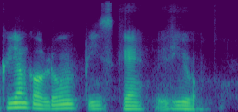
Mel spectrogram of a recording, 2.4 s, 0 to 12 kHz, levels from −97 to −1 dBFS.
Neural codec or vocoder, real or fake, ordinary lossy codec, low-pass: codec, 16 kHz in and 24 kHz out, 0.9 kbps, LongCat-Audio-Codec, four codebook decoder; fake; Opus, 24 kbps; 10.8 kHz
